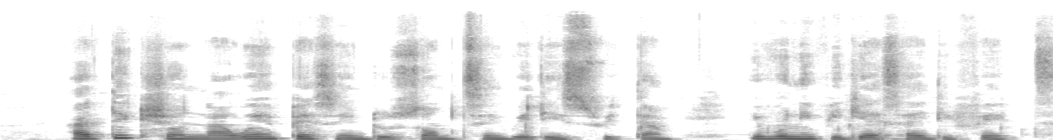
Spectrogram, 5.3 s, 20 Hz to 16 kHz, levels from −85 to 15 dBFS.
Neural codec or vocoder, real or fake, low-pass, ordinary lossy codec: vocoder, 44.1 kHz, 128 mel bands every 256 samples, BigVGAN v2; fake; 14.4 kHz; AAC, 64 kbps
